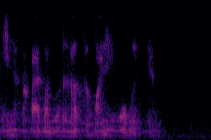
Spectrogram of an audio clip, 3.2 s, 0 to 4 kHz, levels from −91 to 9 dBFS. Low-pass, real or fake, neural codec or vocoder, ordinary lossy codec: 3.6 kHz; fake; autoencoder, 22.05 kHz, a latent of 192 numbers a frame, VITS, trained on one speaker; Opus, 32 kbps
